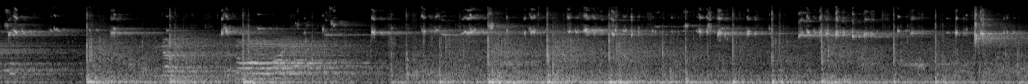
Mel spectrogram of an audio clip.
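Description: Basketball game on a hardwood court: the ball bouncing in irregular dribbles and passes, with short sharp knocks and voices calling out, echoing in a large hall.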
